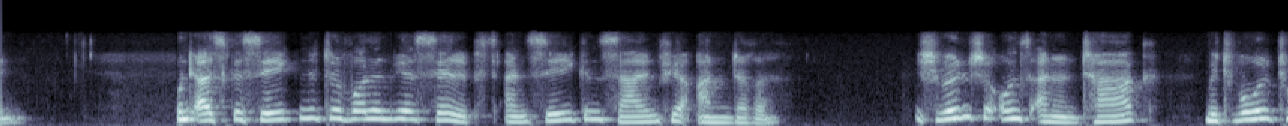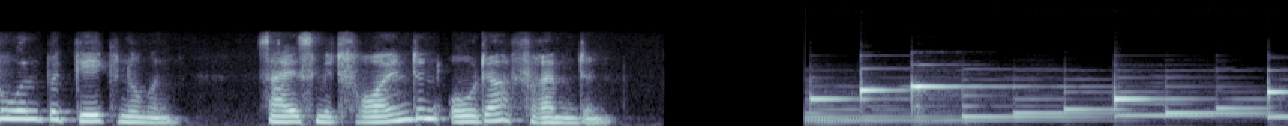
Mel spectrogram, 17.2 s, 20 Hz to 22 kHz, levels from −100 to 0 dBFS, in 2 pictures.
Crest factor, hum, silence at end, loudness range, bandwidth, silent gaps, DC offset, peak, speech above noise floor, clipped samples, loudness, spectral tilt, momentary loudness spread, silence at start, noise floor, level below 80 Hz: 18 dB; none; 0 s; 5 LU; 7.8 kHz; 13.01-13.94 s; under 0.1%; -2 dBFS; 50 dB; under 0.1%; -20 LUFS; -5.5 dB/octave; 13 LU; 0 s; -68 dBFS; -62 dBFS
